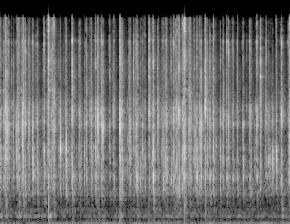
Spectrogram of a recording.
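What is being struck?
Plastic mechanical keyboard.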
